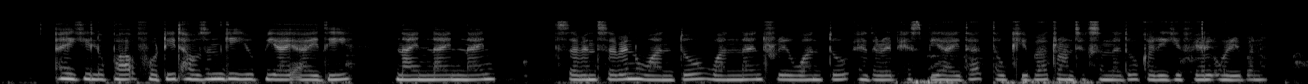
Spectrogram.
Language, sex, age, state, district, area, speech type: Manipuri, female, 45-60, Manipur, Churachandpur, urban, read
